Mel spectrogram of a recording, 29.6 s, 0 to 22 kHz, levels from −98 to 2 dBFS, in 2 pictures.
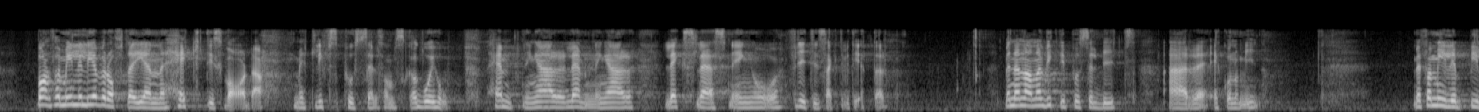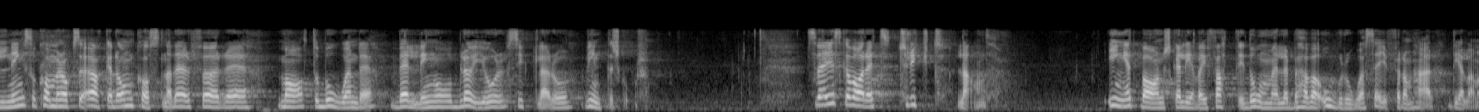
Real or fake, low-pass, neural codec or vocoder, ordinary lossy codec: fake; 7.2 kHz; vocoder, 44.1 kHz, 128 mel bands every 512 samples, BigVGAN v2; none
